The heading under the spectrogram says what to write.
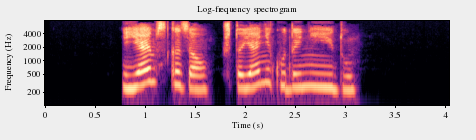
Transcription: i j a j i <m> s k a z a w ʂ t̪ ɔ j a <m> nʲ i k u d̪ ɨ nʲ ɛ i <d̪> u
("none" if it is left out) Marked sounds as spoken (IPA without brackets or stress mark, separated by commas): m, none, d̪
